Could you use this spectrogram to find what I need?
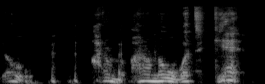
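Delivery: hushed, unsure half-whisper. Retelling what he half-whispered to a friend on walking into a shop, retelling a half-whisper. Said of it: "So I'm like whispering to my friend Danny".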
